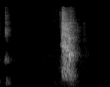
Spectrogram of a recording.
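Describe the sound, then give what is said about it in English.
One forceful sneeze: a short, sharp burst of breathy noise lasting about a third of a second, preceded by a faint brief intake and followed by silence, with no talking. “I have to sneeze.”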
